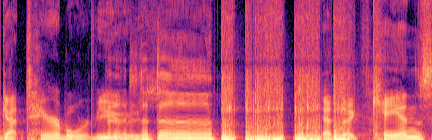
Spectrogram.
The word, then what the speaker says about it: Cannes: And I see that the Indiana Jones part 5 got terrible reviews at the Cans. It's not Cannes, it's Can.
